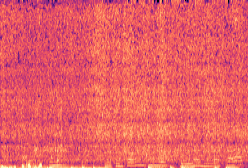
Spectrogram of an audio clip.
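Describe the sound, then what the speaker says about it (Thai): Minced pork for Thai khua kling dry-fries in a pan without oil, giving a close, continuous sizzle with scraping stirs throughout. "คั่วเขาอีกสักเล็กน้อยครับคั่วกลิ้งให้เขาแห้งๆนะครับ"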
